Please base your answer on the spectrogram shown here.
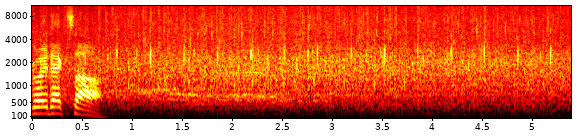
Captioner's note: applause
